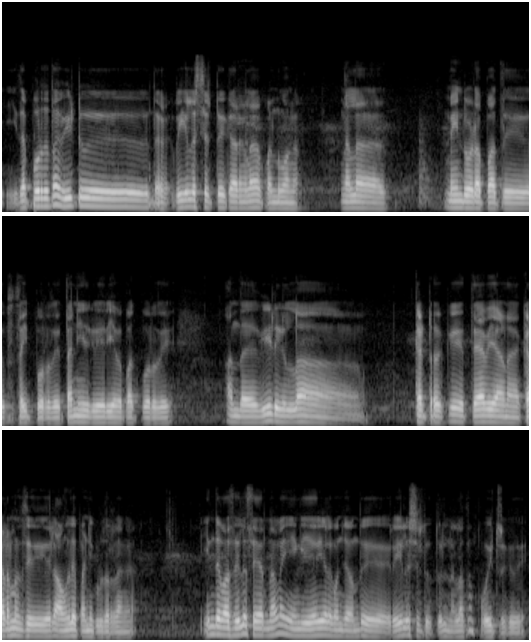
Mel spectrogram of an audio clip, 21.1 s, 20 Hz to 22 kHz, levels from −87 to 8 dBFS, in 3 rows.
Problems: background conversations at intervals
